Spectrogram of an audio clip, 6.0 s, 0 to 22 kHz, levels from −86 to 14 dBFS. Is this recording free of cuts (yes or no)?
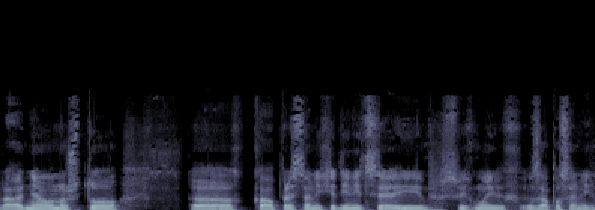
yes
